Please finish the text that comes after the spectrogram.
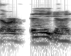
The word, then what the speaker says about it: Arcega-Whiteside: people that might question why people say it's Arcega, he's from Spain. And he asked for it to be said that way because apparently that's how they say it over in Spain.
